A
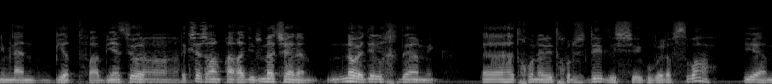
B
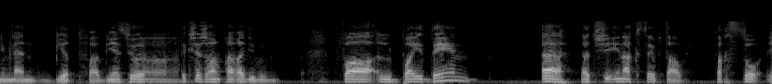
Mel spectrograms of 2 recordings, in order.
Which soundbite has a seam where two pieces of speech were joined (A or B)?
A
